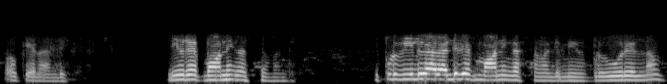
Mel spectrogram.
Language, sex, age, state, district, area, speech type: Telugu, female, 45-60, Andhra Pradesh, Visakhapatnam, urban, conversation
